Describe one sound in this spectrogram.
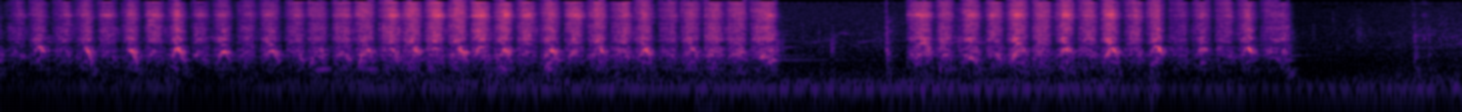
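A metal file rasps quickly back and forth across metal.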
